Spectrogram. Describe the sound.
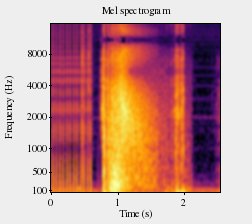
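Gunfire in a video game target-shooting round aimed at a 5-gallon water bottle: a rapid train of ticking clicks, then a loud blast with a long decaying tail and a second, shorter burst before it cuts off.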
